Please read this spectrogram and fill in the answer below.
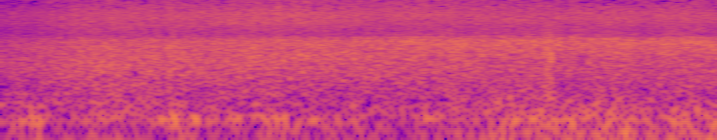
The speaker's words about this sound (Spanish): Esto que escuchan es el sonido del mar.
